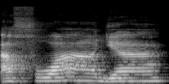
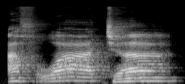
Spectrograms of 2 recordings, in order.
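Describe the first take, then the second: First: The final syllable is said clearly without breath. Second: The final syllable is said with a breathy puff. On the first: The speaker calls it right. "yang benar afwaja" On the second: The speaker calls it wrong. "bukan afwaja ... tidak boleh ada hembusan angin"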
